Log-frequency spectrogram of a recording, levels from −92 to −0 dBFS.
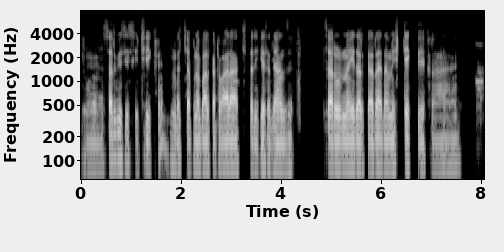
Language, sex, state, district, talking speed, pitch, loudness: Hindi, male, Uttar Pradesh, Gorakhpur, 195 wpm, 90 Hz, -24 LUFS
